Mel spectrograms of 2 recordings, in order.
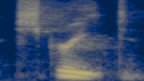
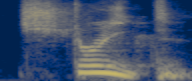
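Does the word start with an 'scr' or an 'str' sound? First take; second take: scr; str. First: The word starts with an scr sound. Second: The word starts with an str sound. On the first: The speaker calls it wrong. "I'm up here, screet, screet" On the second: The speaker calls it right. "I'm trying to say street, street"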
